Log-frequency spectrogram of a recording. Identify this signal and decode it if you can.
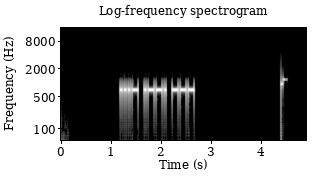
Morse code, heard as a keyed tone, about 32 wpm, 700 Hz. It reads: VPO
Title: USA Call Sign Postfixes - 3 Letters 30wpm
